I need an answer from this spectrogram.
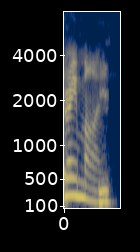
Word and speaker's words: Draymond: the top players on the Cleveland Cavaliers, and Draymond Green. Or is that the way you pronounce it? Draymond, right? Yes. Yeah. Draymond.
